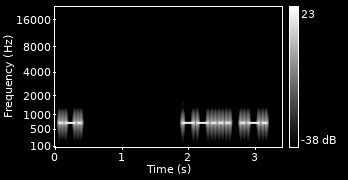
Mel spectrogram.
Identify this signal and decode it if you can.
Morse code, heard as a keyed tone, about 30 wpm, spaced as for 26 wpm, 700 Hz. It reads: R 7R
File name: Speed-Racing - Two Letter-Number Combinations - 22wpm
